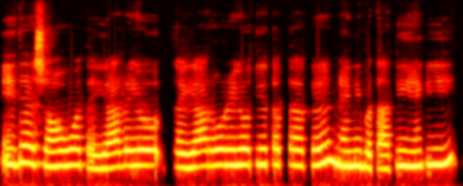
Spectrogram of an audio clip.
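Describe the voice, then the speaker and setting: High-voiced woman recapping a film. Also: steady tone, dull audio. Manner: retells scenes briskly, reading characters' lines in her own voice. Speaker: movie recap narrator. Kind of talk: casual plot-retelling narration.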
